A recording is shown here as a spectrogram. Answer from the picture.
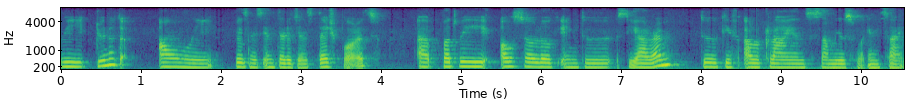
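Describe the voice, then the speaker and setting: A woman with a Czech accent, medium pitch, ordinary pitch variation and a fairly slow pace. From Czech Republic. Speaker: data consultant. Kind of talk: webinar presentation. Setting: online webinar.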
